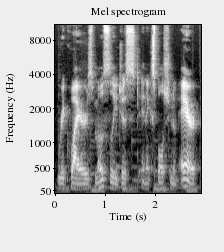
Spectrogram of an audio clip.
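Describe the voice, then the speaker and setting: A man's voice: lowish voice, unhurried, pushed and bright, faint music behind. A man giving casual step-by-step instruction as a technique coach.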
